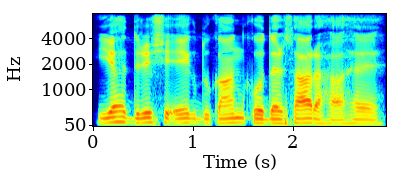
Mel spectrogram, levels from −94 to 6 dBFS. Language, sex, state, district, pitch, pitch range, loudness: Hindi, male, Jharkhand, Ranchi, 115 Hz, 105-120 Hz, -18 LUFS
